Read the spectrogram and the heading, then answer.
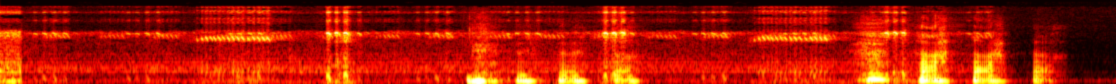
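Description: Crickets chirp in a steady, shrill, pulsing chorus, continuous, with some soft low thumps underneath before it cuts off abruptly.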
